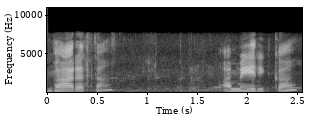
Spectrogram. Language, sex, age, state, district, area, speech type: Kannada, female, 18-30, Karnataka, Chikkamagaluru, rural, spontaneous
